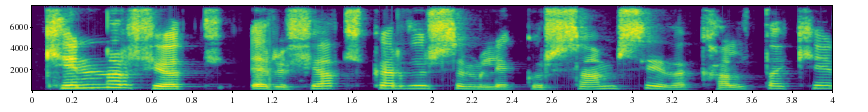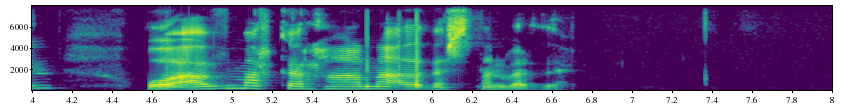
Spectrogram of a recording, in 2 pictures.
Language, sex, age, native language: Icelandic, female, 50-59, Icelandic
